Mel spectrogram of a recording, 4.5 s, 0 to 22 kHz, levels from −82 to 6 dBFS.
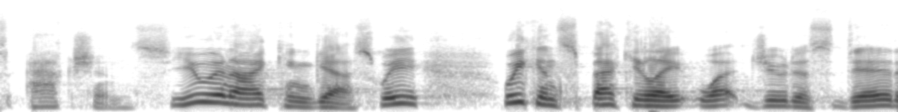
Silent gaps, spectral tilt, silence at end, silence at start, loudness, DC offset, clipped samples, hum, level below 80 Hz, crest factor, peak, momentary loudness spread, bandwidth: none; -6.5 dB/octave; 0 s; 0.15 s; -24 LUFS; under 0.1%; under 0.1%; none; -76 dBFS; 16 dB; -8 dBFS; 19 LU; 11.5 kHz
